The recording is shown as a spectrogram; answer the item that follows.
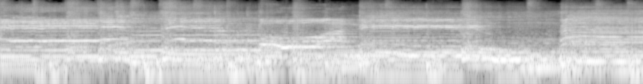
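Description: Live soul band playing a slow ballad: a male vocalist sings long, wavering held notes with no clear words, backed by keyboard and guitars.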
